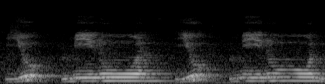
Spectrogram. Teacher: ada waw mati, sebelumnya dhammah, majukan bibirnya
